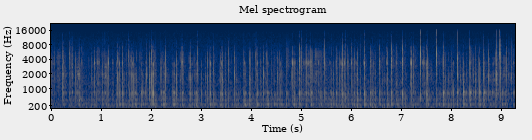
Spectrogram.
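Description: Long fingernails tap rapidly on the sides and top of a Canon DSLR's hollow plastic body. The result is a dense, continuous patter of short, bright, dry clicks with almost no low end and a faint hollow ring beneath them.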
